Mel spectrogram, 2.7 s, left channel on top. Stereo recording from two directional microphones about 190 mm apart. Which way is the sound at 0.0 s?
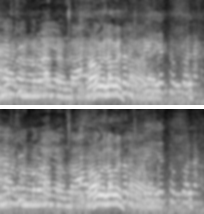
55° left (ahead or behind).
